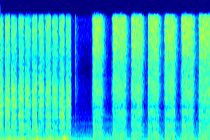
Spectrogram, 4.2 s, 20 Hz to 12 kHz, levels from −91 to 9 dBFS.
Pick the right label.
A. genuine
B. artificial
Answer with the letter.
A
